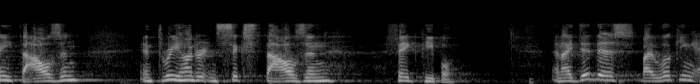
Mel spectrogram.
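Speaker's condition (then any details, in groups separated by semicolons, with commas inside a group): No condition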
